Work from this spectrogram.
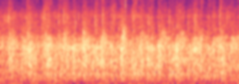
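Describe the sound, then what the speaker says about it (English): Steady, dense audience applause for a committee at a university ribbon-cutting ceremony for a Black Cultural Center, a continuous wash of many hands clapping at even loudness throughout. "Let's give them a round of applause."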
